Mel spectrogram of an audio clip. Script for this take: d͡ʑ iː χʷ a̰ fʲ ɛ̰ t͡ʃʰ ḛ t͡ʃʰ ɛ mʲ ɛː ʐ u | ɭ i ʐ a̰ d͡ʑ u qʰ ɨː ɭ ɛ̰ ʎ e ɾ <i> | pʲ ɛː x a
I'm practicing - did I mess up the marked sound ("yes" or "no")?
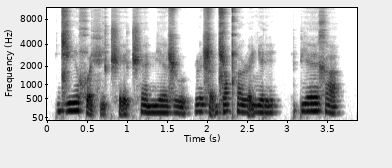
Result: no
